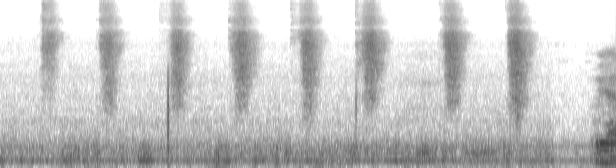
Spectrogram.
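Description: Handheld plastic trigger spray bottle spraying liquid disinfectant onto a table top: about eight short sprays, roughly one every two-thirds of a second.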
